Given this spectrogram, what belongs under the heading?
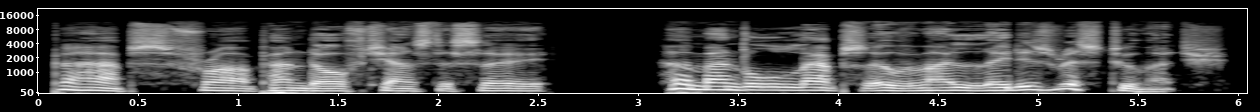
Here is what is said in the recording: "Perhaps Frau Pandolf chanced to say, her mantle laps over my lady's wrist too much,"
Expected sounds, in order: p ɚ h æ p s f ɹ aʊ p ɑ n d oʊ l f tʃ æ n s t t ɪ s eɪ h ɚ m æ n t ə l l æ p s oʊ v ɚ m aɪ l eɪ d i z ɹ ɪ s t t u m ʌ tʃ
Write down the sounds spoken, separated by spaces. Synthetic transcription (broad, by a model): p ɚ h æ p s f ɹ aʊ p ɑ n d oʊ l f tʃ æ n s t t ɪ s eɪ h ɚ m æ n t l l æ p s oʊ v ɚ m aɪ l eɪ d i z ɹ ɪ s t t u m ʌ tʃ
